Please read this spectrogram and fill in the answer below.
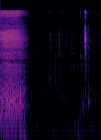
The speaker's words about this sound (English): Coffee sip. Sorry. That was a long sip. I wanted to polish it off before it got too cold.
